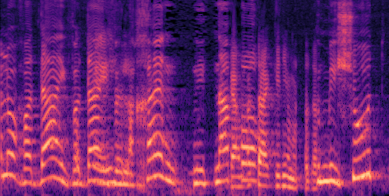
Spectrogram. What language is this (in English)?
Hebrew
